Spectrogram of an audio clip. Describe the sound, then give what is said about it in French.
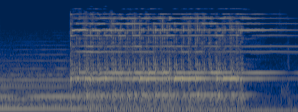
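A telephone bell rings on a private line in one sustained, loud metallic burst of about a second and a quarter, then breaks off, with a faint low hum before it starts. “le téléphone sonne.”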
